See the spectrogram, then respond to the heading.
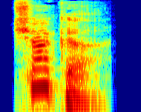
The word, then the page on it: chukka: British English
